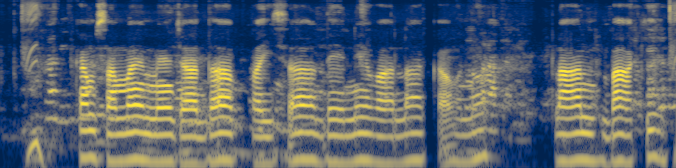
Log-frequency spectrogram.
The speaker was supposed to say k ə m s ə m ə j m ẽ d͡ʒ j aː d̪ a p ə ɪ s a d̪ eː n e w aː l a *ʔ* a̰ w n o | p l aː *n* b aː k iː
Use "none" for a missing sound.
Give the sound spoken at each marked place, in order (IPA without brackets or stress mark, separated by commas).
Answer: k, n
